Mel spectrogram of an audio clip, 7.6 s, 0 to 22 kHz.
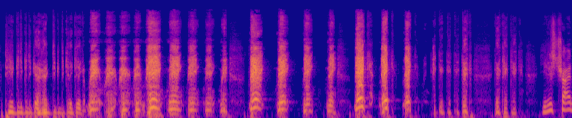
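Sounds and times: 
speech: 0:00.1 - 0:03.8
duck call blown imitating quacks of a flock of ducks on the water: 0:01.2 - 0:05.7.

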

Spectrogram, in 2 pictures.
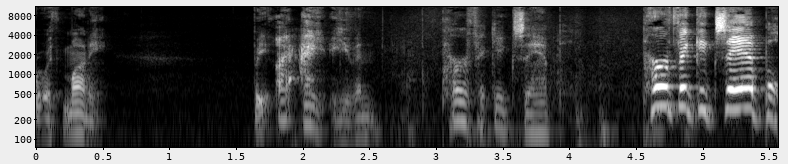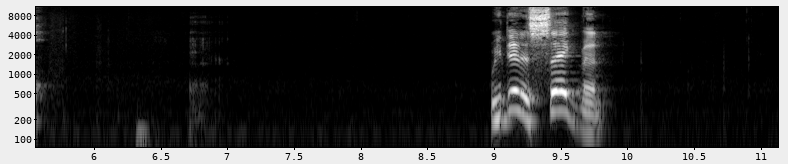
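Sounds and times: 
speech: 0:00.0 - 0:00.6, 0:01.6 - 0:05.7, 0:09.0 - 0:09.9
short low burp: 0:06.7 - 0:07.1.

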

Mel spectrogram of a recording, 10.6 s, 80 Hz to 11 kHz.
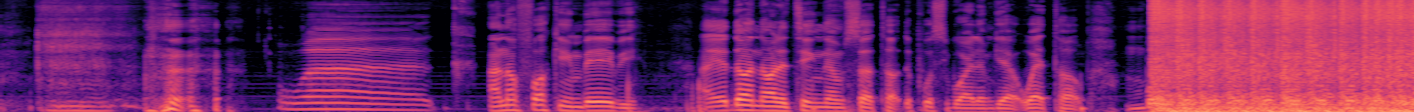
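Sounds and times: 
speech: 0:01.2 - 0:10.5
dense loud burst of rapid gunfire: 0:08.6 - 0:10.6.

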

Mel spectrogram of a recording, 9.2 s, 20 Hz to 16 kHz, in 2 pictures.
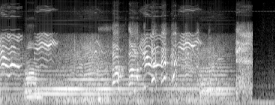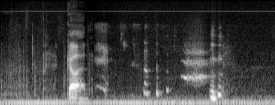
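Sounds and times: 
car tires squealing out front of the building: 0:00.0 - 0:04.2, 0:07.4 - 0:08.5
low car engine rumble: 0:00.0 - 0:09.1
laughter: 0:01.6 - 0:04.2, 0:06.2 - 0:08.4
speech: 0:05.7 - 0:06.4, 0:07.0 - 0:08.4.

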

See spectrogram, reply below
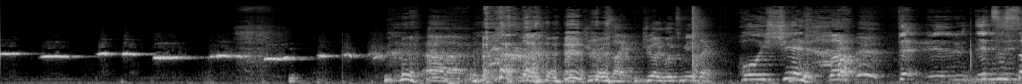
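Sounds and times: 
person whistling a tune from a film scene: 0:00.0 - 0:04.0
laughter: 0:03.8 - 0:06.4, 0:07.9 - 0:08.9
speech: 0:03.8 - 0:10.2.

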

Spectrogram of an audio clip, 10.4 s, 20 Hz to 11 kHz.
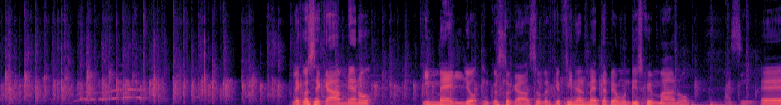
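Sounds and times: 
live audience applause in venue: 0:00.0 - 0:10.4
speech: 0:03.9 - 0:10.4.

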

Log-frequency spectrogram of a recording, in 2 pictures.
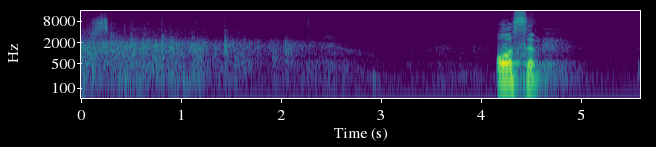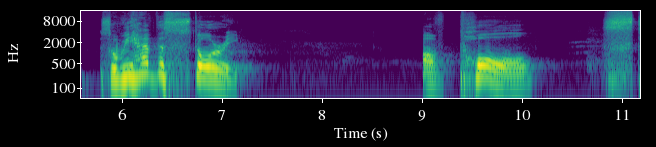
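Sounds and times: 
audience applause: 0:00.0 - 0:02.5
speech: 0:04.2 - 0:04.8, 0:05.8 - 0:07.3, 0:09.0 - 0:10.2, 0:10.8 - 0:11.1.

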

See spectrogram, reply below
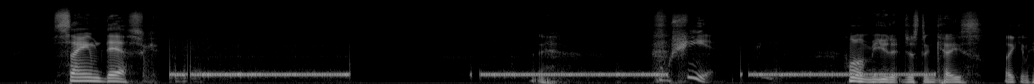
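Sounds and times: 
speech: 0:00.6 - 0:01.9, 0:05.4 - 0:05.7, 0:06.6 - 0:07.2, 0:08.5 - 0:10.3
telephone ringing tone on an outgoing call: 0:01.7 - 0:03.5, 0:04.8 - 0:06.7, 0:07.4 - 0:09.5.

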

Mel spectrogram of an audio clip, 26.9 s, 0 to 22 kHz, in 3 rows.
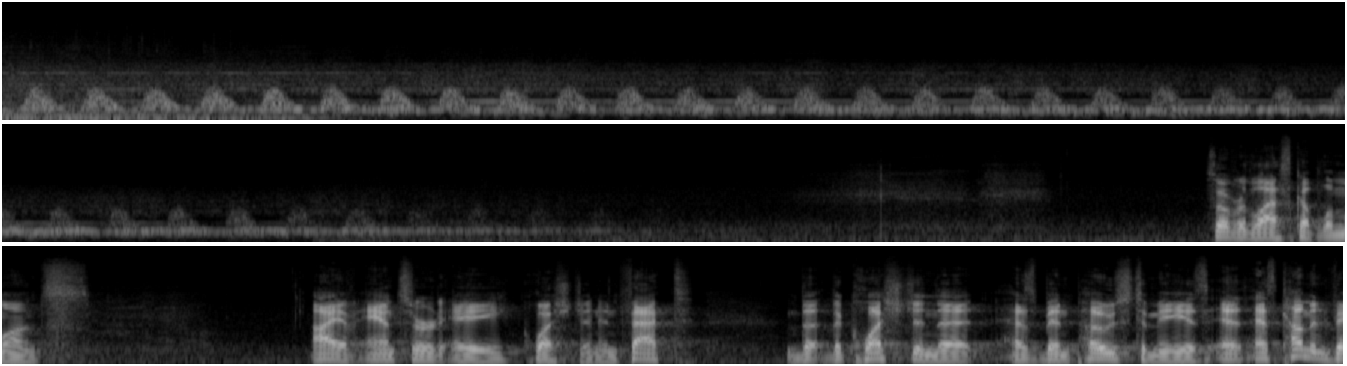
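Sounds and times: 
rapid steady heartbeat: 0:00.0 - 0:13.0
continuous whooshing hum: 0:00.0 - 0:14.1
speech: 0:05.0 - 0:08.3, 0:17.0 - 0:18.5, 0:20.0 - 0:22.5, 0:23.1 - 0:26.8.

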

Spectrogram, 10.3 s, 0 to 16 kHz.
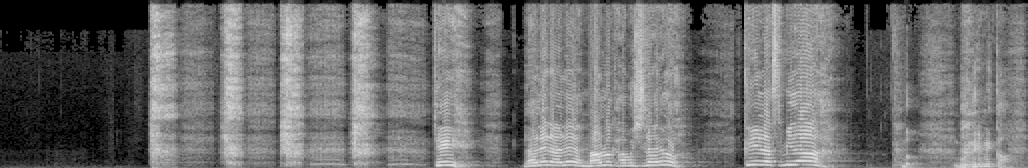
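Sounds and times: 
person panting heavily, out of breath: 0:01.5 - 0:05.0
speech: 0:04.4 - 0:08.4, 0:09.0 - 0:10.2.

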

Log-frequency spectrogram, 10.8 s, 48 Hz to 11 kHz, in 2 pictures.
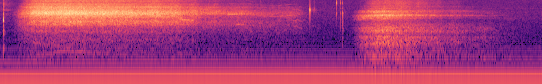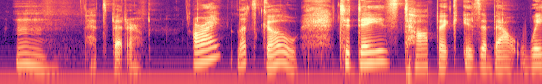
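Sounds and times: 
low steady hum: 0:00.0 - 0:10.8
breathy exhale through the mouth: 0:00.2 - 0:05.0
deep inhale through the nose: 0:00.2 - 0:05.0
speech: 0:05.6 - 0:10.8.

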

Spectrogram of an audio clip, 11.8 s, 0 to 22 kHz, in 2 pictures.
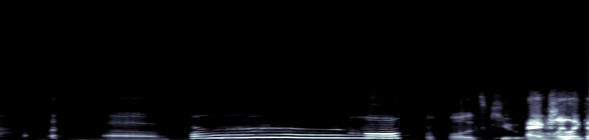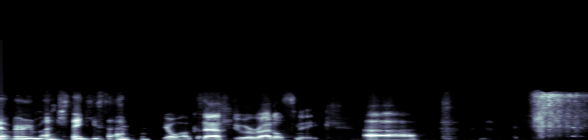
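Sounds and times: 
speech: 0:01.1 - 0:01.8, 0:04.6 - 0:10.5
person imitating a beluga whale with clicks and whistle-like wails: 0:01.9 - 0:04.0.

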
